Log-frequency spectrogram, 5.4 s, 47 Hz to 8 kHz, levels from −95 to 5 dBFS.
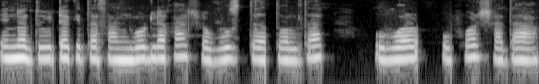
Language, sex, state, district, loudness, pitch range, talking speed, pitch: Bengali, male, Assam, Hailakandi, -16 LUFS, 210-235 Hz, 110 wpm, 225 Hz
